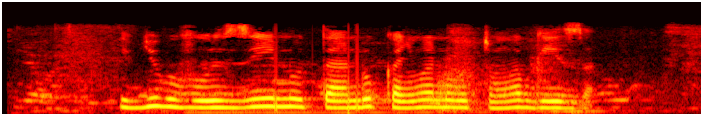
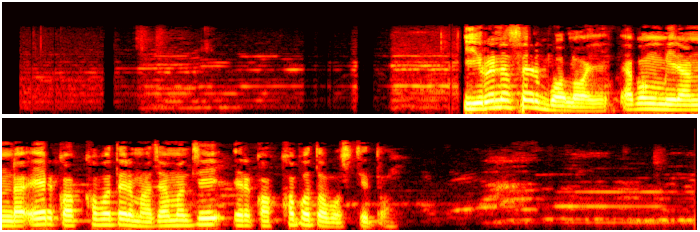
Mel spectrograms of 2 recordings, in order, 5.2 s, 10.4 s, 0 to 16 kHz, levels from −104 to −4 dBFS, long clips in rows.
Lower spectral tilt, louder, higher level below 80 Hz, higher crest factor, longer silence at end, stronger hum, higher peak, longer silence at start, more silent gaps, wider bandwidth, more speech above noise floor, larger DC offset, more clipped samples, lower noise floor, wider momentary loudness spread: about the same, -6 dB/octave vs -5 dB/octave; second, -30 LUFS vs -15 LUFS; about the same, -58 dBFS vs -58 dBFS; about the same, 16 dB vs 16 dB; first, 0.55 s vs 0.25 s; neither; second, -14 dBFS vs -2 dBFS; second, 0.15 s vs 3.1 s; neither; about the same, 7.8 kHz vs 7.4 kHz; second, 33 dB vs 45 dB; neither; neither; about the same, -62 dBFS vs -60 dBFS; first, 19 LU vs 7 LU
